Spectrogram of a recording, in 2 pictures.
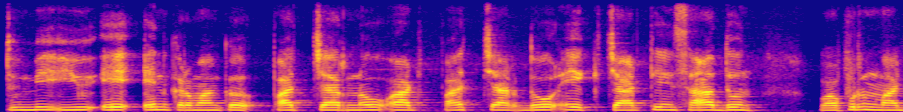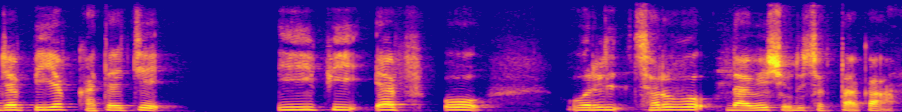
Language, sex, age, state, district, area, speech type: Marathi, male, 18-30, Maharashtra, Buldhana, urban, read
